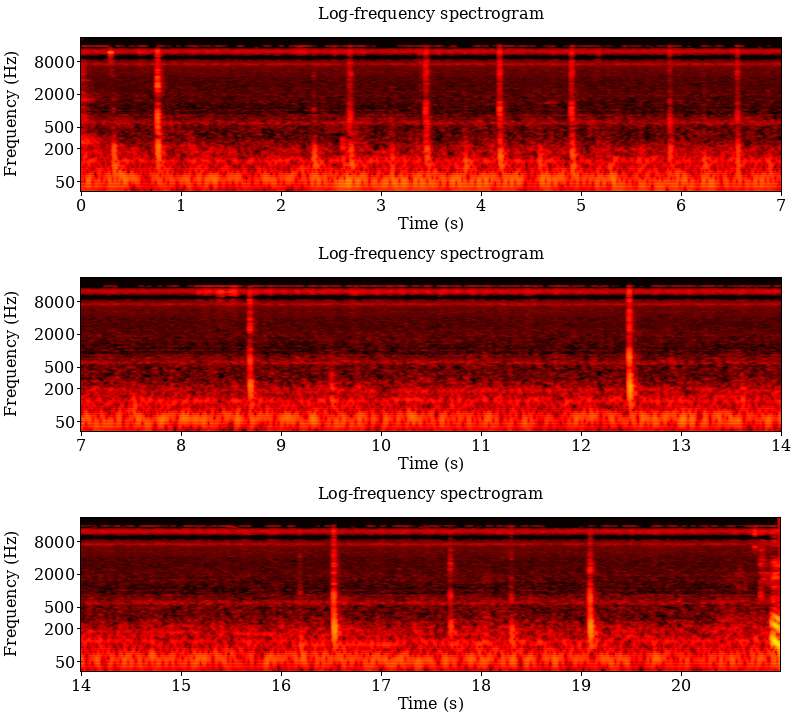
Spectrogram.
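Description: Apple Pencil tip tapping down on the iPad Pro's glass screen: sharp single clicks at irregular intervals, one every second or few, over a low steady hum.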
